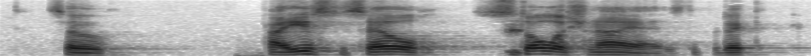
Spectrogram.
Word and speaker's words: Stolichnaya: So, I used to sell Stolichnaya is the pronunciation, but the easiest way to say anything about that brand is just call it Stoli.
